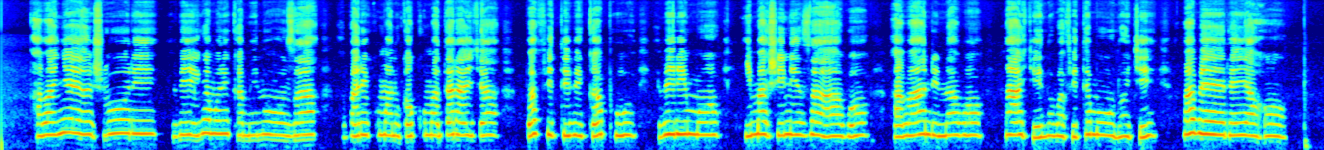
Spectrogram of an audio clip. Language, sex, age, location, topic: Kinyarwanda, female, 25-35, Nyagatare, education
